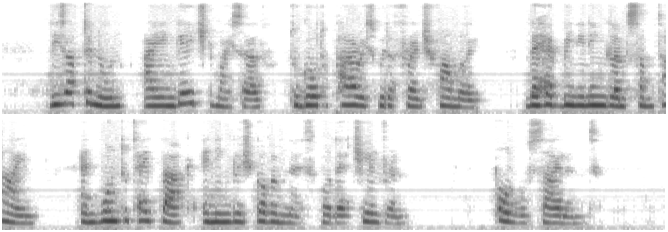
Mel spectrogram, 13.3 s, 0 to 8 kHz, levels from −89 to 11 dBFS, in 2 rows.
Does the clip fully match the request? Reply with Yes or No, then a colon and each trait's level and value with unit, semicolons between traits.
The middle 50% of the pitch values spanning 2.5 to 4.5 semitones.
Yes: average, 2.9 semitones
